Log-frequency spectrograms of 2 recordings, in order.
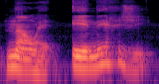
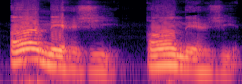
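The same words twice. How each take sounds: First: Energia with a closed first E; correct version. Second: Energia with an open first A-like vowel, said slowly; wrong version. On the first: Teacher correcting the wrong energia. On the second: Teacher showing the mistake to avoid. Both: Shown as a demonstration.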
